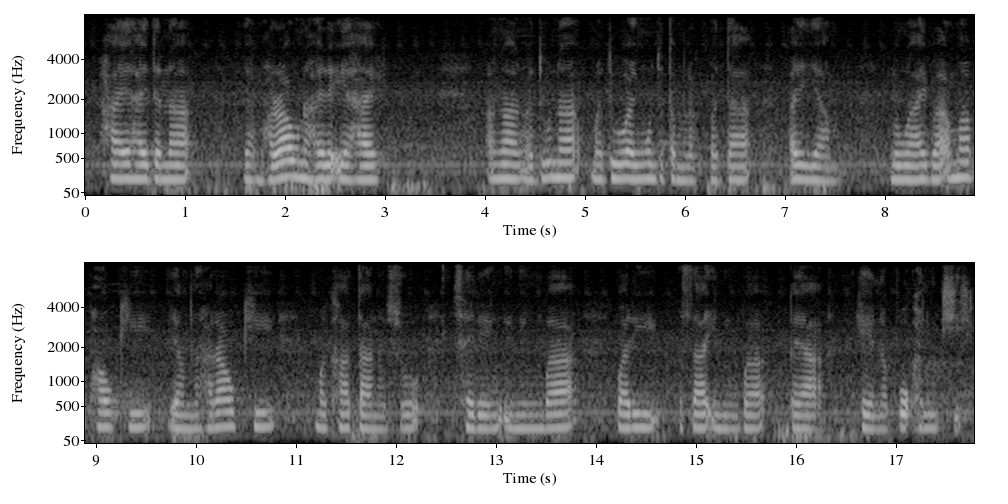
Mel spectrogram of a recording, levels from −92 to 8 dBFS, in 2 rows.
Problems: constant background noise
